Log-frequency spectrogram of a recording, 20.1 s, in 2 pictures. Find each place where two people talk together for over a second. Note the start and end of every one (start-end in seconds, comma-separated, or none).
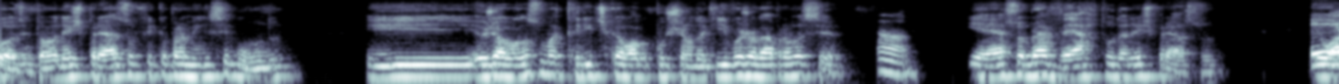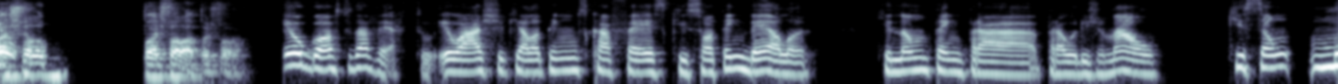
none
